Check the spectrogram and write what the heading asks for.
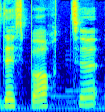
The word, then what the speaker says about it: Desportes: Et il a été créé par Lise Desportes, je dirais, sans prononcer les S, je pense que c'est comme ça que ça se prononce, et Aude Naturelle.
